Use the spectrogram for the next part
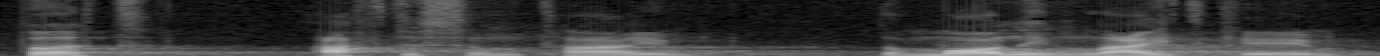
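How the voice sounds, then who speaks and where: A man telling religious bedtime stories to children like a kids' show host, animated and encouraging. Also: medium pitch, takes it slowly. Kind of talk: dramatic bedtime religious storytelling. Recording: long hall-like reverb.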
